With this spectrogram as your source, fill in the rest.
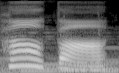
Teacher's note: Bilabials, pa, ba, and are produced by closing the lips together to restrict the air from flowing freely out of your lips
